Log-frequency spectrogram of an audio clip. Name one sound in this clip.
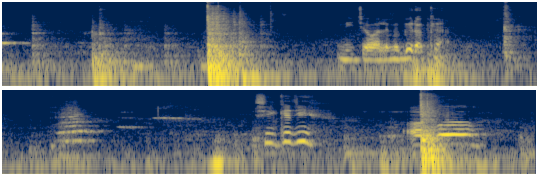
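Wooden cabinet doors knock and bang as they open and shut.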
